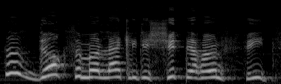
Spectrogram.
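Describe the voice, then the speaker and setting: A woman's voice: very high-pitched, animated, moderate pace, faint music behind. An actress playing a clever, teasing young woman adventurer in a video game. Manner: playful, teasing.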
